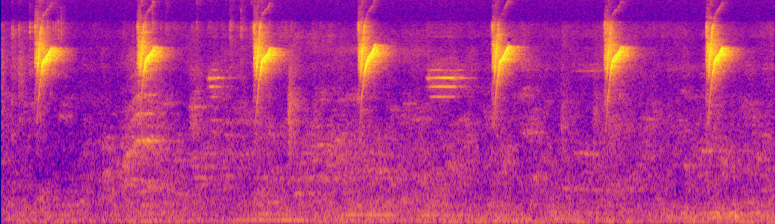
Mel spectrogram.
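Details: Hummingbird at its nest giving sharp, high, slightly falling chips, about one every one and a half seconds, eight in all, over a quiet background.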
